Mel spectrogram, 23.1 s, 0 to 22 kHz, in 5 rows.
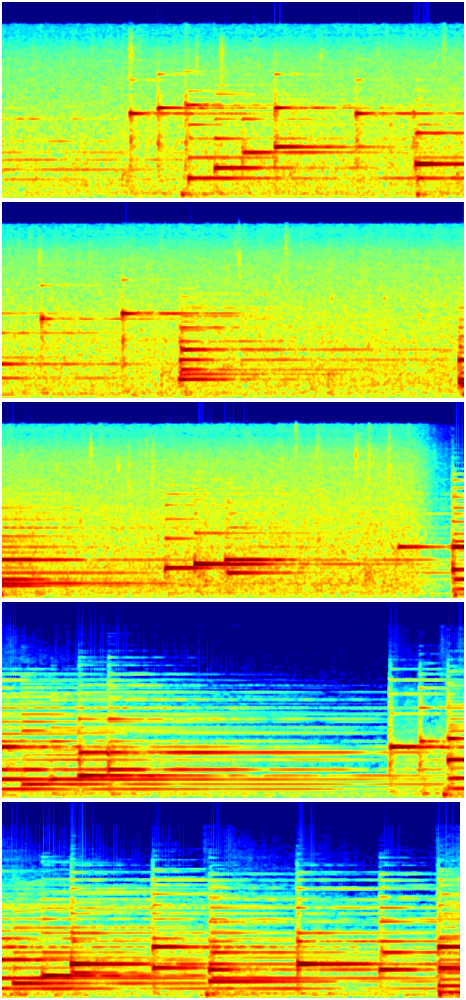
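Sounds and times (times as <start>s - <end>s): heavy rain hiss: 0.0s - 13.8s
piano chords: 0.0s - 23.0s.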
